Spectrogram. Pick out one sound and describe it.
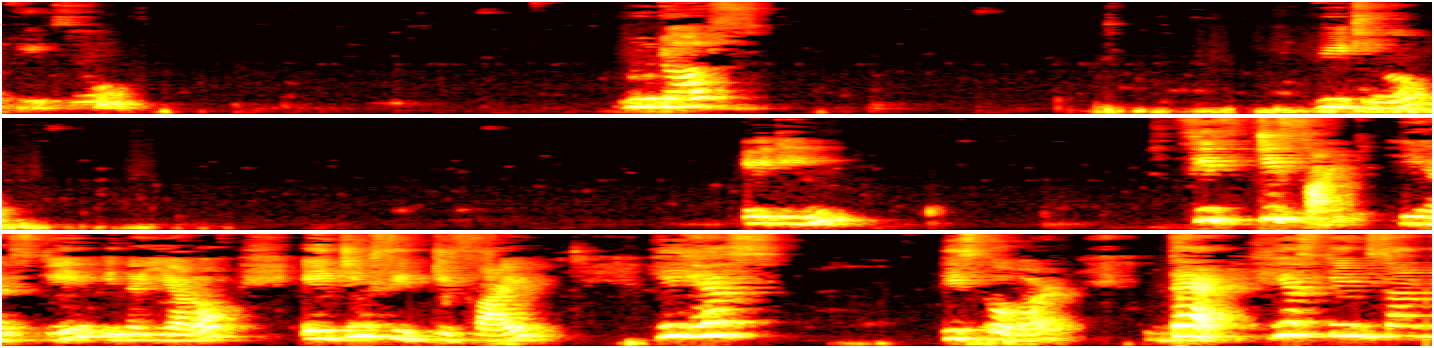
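A young woman speaks calmly into a close microphone, pausing between phrases.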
